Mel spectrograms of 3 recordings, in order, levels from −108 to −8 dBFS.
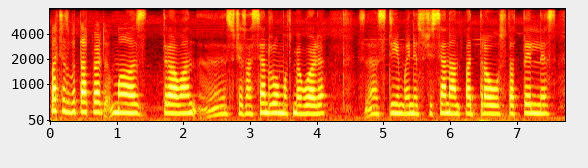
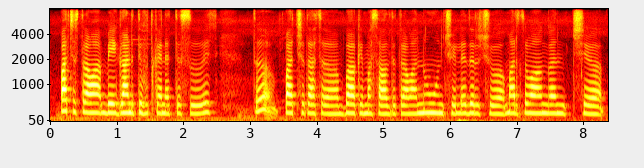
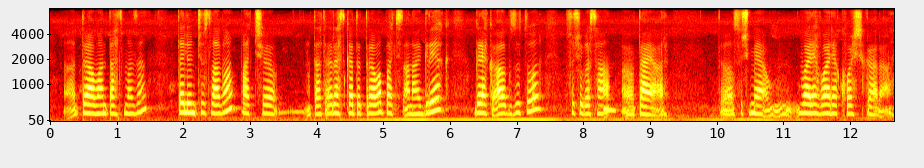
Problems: none marked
